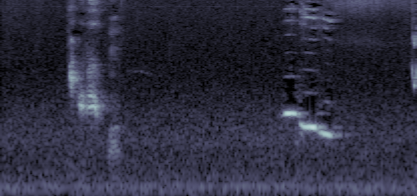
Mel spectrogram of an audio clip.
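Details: African grey parrot giving a short burst of high chirps and squeaks, followed a second and a half later by a clear whistle sliding downward in three steps. A soft low hum sits in the background.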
